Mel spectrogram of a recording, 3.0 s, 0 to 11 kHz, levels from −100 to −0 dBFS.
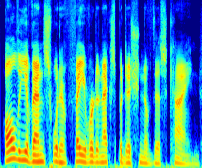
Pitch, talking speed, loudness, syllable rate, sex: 120 Hz, 220 wpm, -22 LUFS, 5.9 syllables/s, male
